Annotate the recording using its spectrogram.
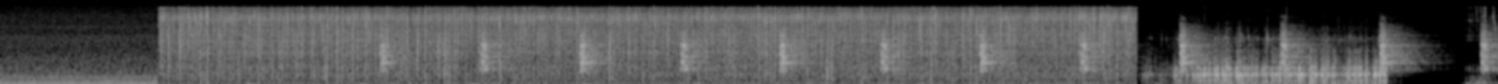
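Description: After a low hum, food frying in a pan sets in about a second and a half in: a steady sizzling hiss with a sharp tick once a second, like a clock. The sizzle cuts off about two and a half seconds before the end and gives way to a busier noise with scattered clicks.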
